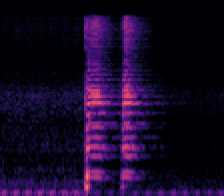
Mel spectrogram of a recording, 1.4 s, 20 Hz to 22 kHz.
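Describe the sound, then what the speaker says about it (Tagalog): A Korsa V3 snail-type dual car horn, newly fitted as a replacement, blasts two short, loud honks in quick succession over a faint engine hum. "Sa dual horn natin. Ayan, lakas."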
